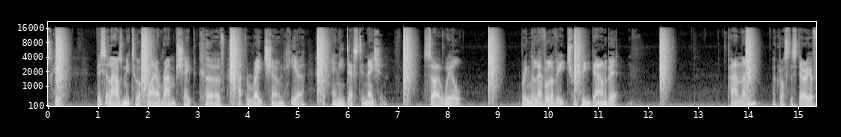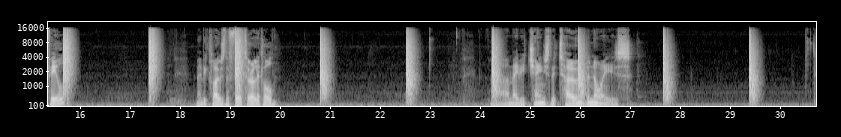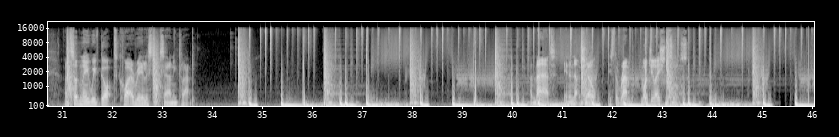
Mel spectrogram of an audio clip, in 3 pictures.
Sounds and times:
Drum machine: 0.2 - 0.4, 34.5 - 46.0
Speech: 1.0 - 6.8, 7.5 - 8.3, 9.5 - 11.5, 13.6 - 15.7, 18.3 - 20.0, 24.2 - 27.1, 31.0 - 33.7, 40.3 - 43.5
Synthesizer: 36.0 - 46.0.

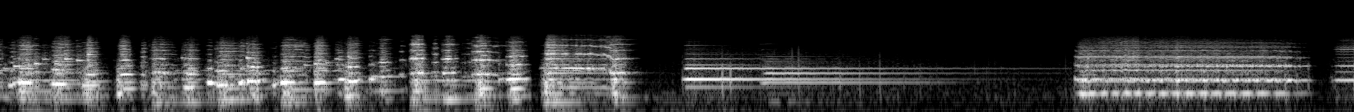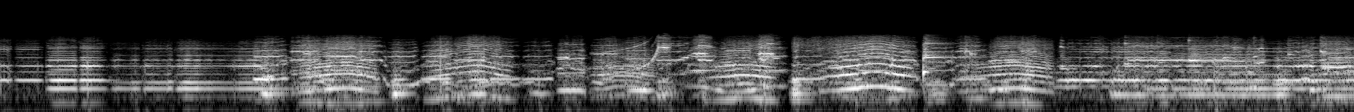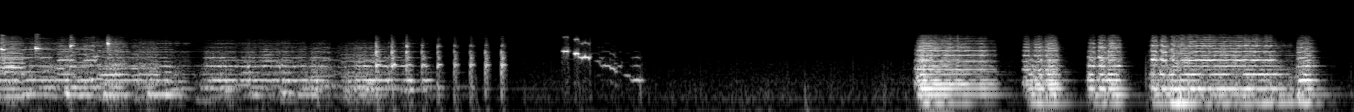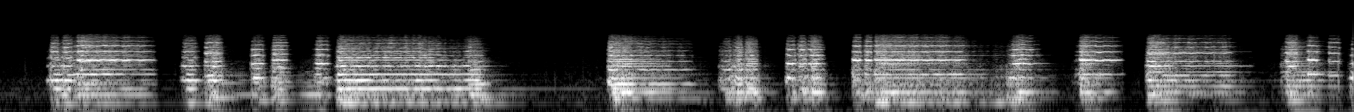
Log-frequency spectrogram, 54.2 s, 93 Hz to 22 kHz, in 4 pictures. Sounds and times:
Music: 0.0 - 32.2, 36.2 - 54.1.

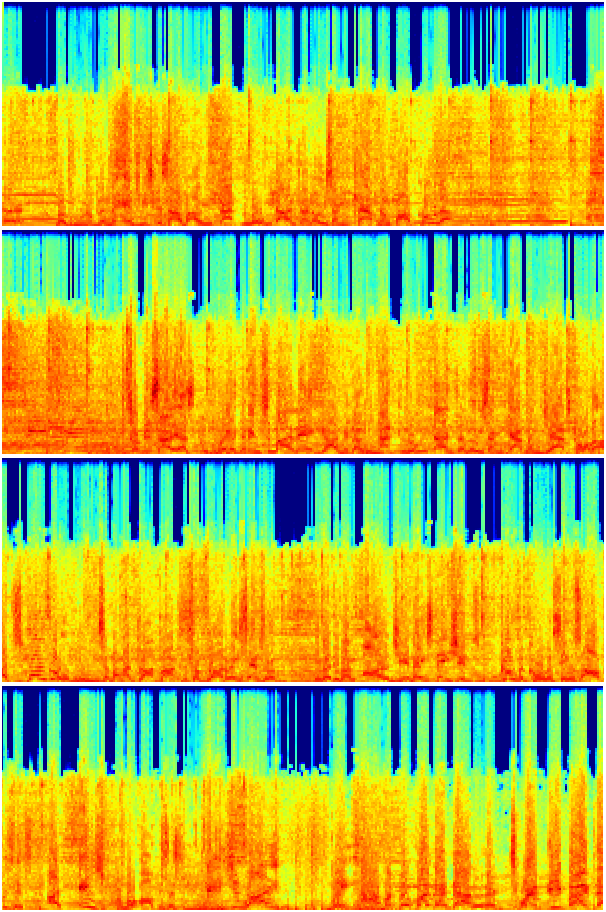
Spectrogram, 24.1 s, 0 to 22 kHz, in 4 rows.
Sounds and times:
Speech: 0.0 - 4.5, 7.2 - 24.0
Music: 0.0 - 24.0.

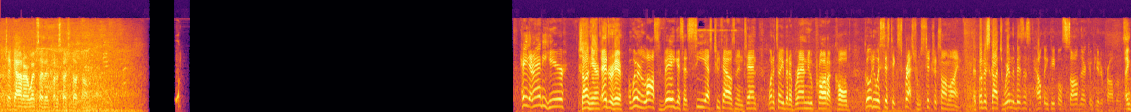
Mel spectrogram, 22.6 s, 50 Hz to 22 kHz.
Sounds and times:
Speech: 10.4 - 22.6.

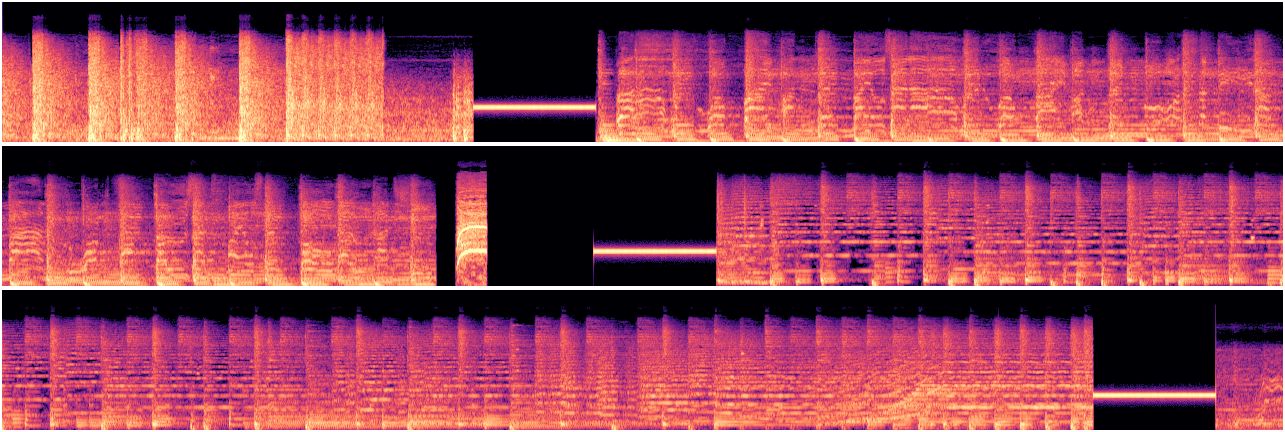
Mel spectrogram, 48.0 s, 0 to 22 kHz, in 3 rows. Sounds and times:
Music: 7.4 - 21.4, 25.0 - 45.7, 47.2 - 48.0.

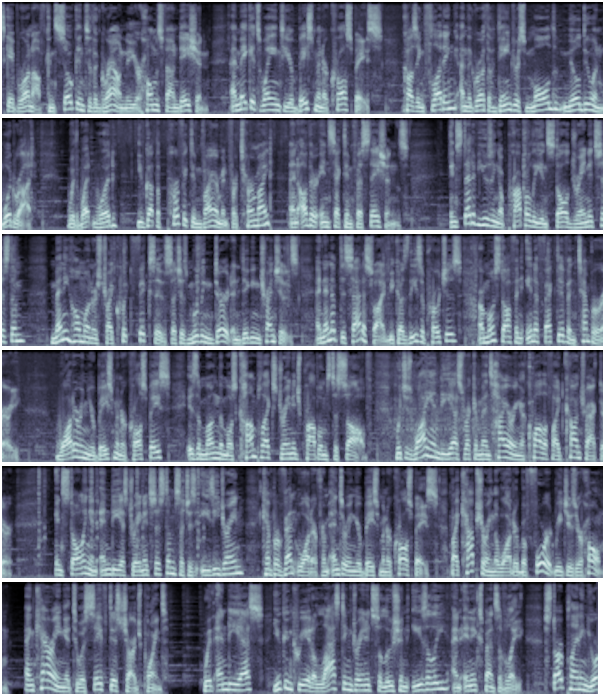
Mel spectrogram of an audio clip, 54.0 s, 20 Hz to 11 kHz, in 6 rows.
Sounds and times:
Speech: 0.0 - 27.3, 27.9 - 36.2, 36.8 - 54.0
Music: 0.0 - 54.0.

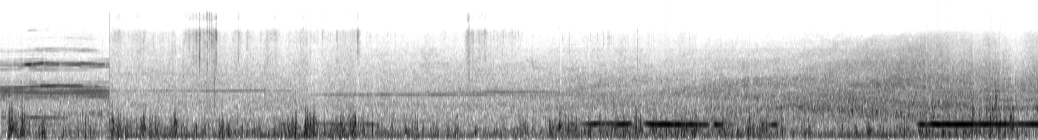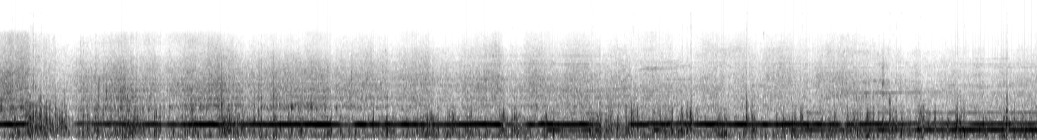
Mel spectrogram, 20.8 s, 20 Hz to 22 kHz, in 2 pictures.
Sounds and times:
Wind noise (microphone): 0.0 - 20.7.

